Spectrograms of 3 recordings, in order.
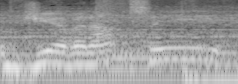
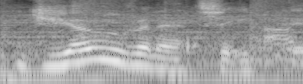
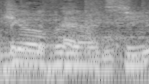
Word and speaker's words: Giovinazzi: 14th, Antonio Giovinazzi in the Alfa Romeo. – Actually, I think it's pronounced Giovinazzi, if I'm Giovinazzi, okay.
